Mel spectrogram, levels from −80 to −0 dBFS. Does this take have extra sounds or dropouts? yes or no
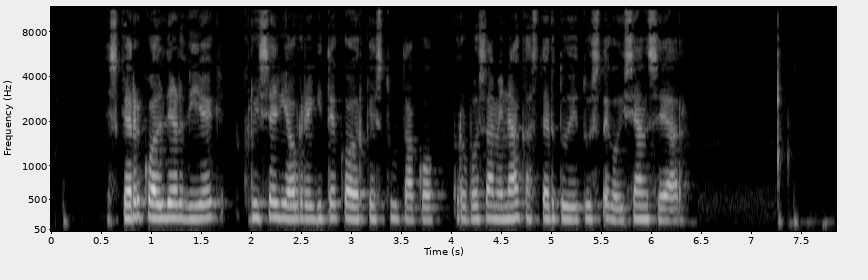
no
